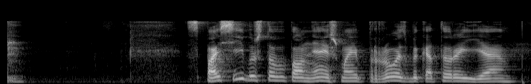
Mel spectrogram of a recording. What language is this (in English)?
Russian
